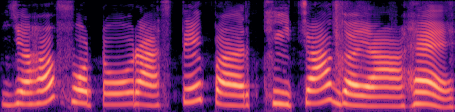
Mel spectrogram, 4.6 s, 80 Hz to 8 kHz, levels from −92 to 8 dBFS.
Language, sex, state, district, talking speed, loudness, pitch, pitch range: Hindi, female, Madhya Pradesh, Dhar, 90 wpm, -13 LUFS, 295 Hz, 265-320 Hz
